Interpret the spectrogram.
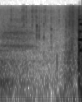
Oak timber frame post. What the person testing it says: you can hear that it's ringing quite nicely it's it's good solid timber there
